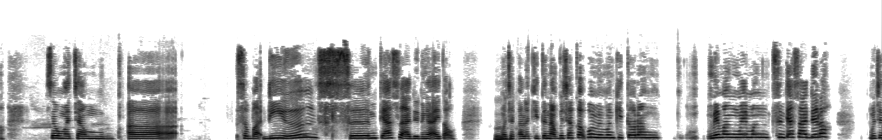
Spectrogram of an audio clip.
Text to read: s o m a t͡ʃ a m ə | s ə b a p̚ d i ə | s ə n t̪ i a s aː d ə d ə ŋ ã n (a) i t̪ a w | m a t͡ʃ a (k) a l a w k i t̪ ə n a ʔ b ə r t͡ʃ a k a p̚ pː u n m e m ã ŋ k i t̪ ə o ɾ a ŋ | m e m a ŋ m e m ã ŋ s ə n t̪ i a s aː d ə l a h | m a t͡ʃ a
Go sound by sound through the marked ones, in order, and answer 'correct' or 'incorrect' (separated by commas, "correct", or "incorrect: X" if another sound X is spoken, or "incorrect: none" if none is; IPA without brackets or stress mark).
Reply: correct, correct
